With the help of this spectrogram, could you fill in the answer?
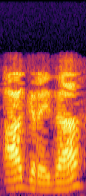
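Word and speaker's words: Ágreda: And it is María de Agreda, which is the name of the town in north-central Spain that she was born in and that she really never left.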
